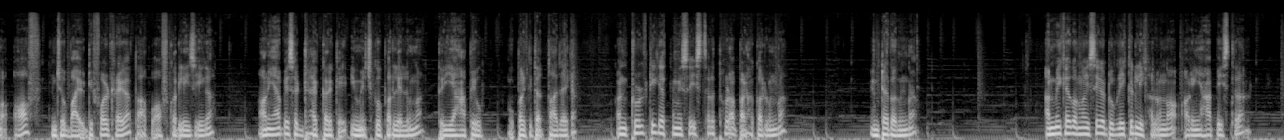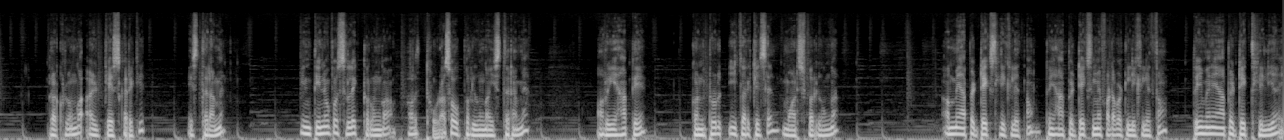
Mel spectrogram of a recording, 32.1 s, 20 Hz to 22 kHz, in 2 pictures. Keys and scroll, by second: 7.1 ctrl+t, 11.1 Return, 11.8 space, 25.5 ctrl+e.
